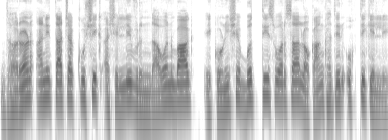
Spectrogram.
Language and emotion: Goan Konkani, neutral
